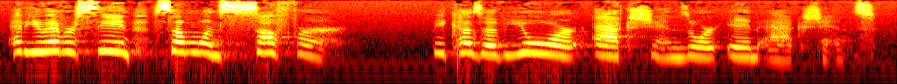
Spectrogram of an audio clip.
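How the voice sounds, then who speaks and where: A woman's voice: extremely high pitch, takes it slowly. A woman with a Texas accent preaching a sermon. She is earnest and emphatic, and sometimes drops her voice almost to a whisper. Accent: Texan.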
